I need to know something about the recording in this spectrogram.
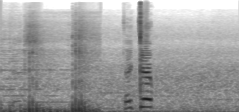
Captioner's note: motorcycle revving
